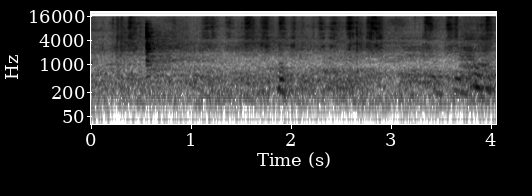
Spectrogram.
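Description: Paintbrush worked quickly over watercolour paper: a rapid series of short, scratchy dabbing and scrubbing strokes.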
